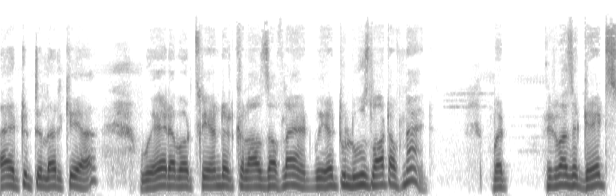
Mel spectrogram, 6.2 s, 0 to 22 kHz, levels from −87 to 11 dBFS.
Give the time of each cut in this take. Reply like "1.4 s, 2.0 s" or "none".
none

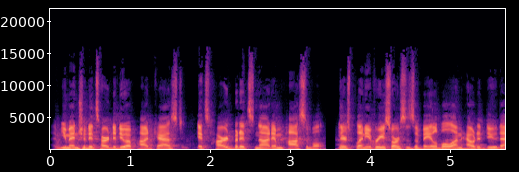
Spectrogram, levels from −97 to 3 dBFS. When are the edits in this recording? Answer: 3.6 s

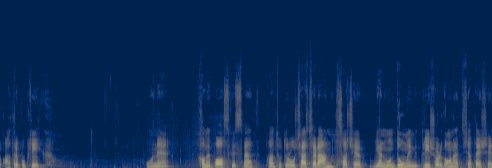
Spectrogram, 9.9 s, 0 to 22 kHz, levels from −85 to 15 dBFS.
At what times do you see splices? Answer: 5.2 s

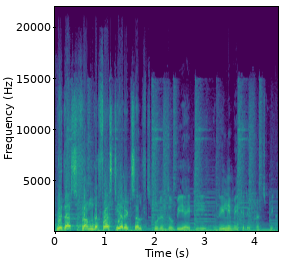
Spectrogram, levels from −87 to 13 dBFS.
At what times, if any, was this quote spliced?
1.8 s

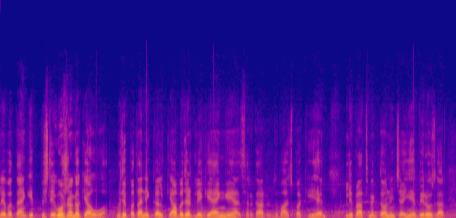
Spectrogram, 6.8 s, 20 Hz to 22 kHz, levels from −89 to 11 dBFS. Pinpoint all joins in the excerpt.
1.6 s, 5.2 s

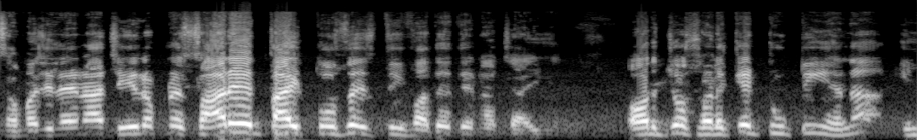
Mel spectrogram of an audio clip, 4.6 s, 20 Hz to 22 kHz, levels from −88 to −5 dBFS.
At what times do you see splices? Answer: none

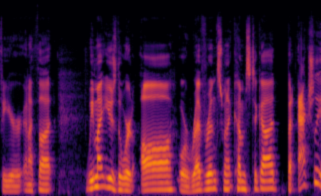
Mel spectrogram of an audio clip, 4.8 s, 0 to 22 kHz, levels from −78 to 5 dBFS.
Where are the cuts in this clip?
1.3 s

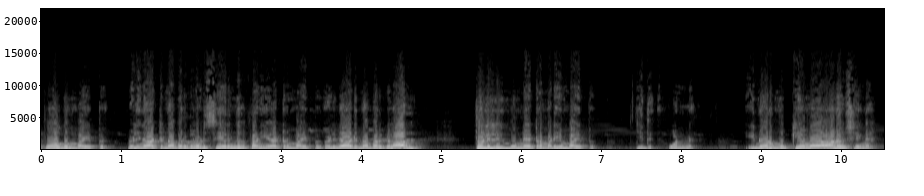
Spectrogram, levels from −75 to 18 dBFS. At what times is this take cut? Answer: 8.3 s

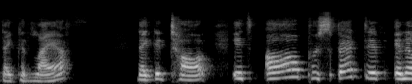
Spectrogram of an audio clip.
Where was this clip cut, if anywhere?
2.2 s

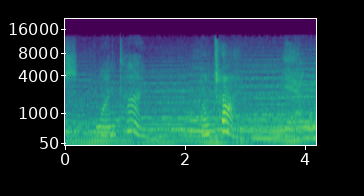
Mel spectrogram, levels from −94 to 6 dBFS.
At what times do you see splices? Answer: none

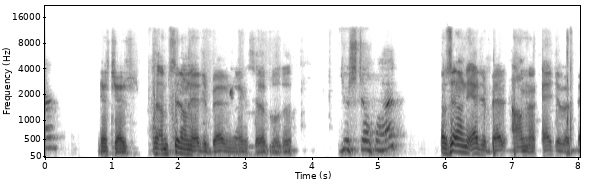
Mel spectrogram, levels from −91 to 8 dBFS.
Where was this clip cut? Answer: 1.4 s

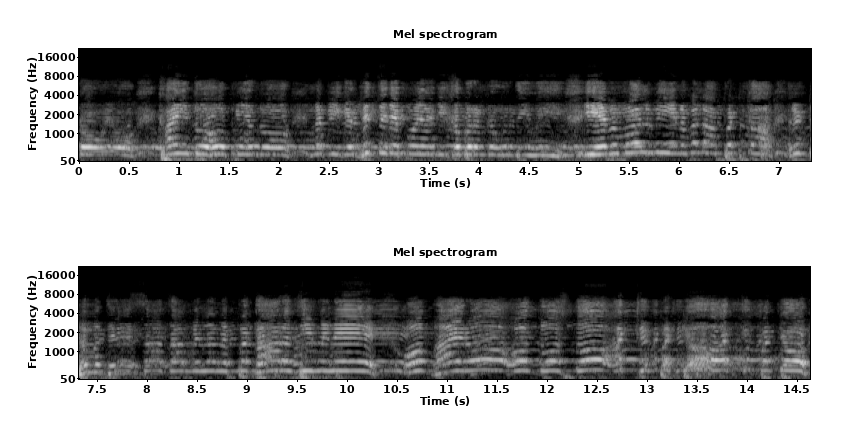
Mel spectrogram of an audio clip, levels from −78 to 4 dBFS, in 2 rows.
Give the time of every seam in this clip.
8.0 s

